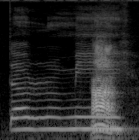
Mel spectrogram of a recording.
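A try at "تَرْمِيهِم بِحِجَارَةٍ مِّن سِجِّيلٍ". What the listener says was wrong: Ra tu kena tebal. Termim kan tebalkan.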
